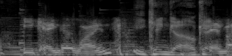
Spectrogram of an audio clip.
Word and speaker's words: Ikenga: It's I K E N G A and you pronounce it how? Ikenga Wines.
